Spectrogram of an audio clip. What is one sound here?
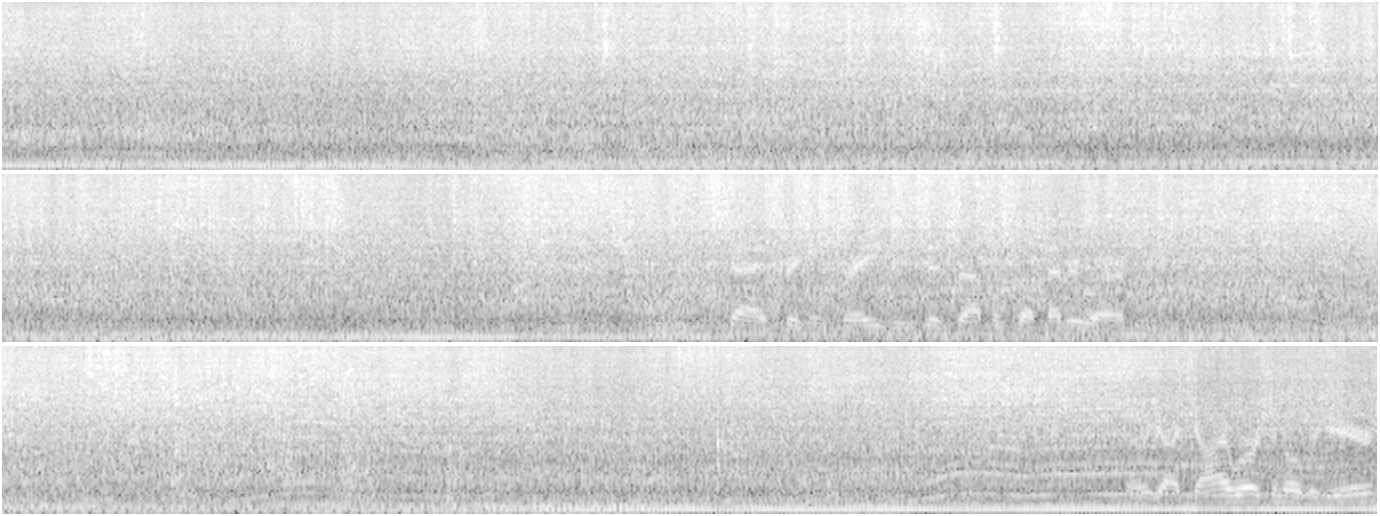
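A diesel engine rumbles steadily nearby.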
